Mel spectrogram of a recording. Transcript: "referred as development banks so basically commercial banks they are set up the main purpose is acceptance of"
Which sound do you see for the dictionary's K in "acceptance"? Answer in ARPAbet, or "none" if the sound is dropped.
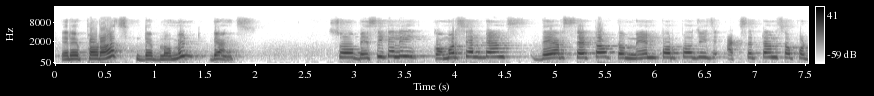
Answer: K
